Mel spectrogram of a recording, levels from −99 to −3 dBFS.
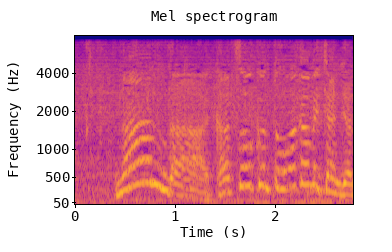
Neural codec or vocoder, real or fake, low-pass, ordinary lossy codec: vocoder, 24 kHz, 100 mel bands, Vocos; fake; 7.2 kHz; none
